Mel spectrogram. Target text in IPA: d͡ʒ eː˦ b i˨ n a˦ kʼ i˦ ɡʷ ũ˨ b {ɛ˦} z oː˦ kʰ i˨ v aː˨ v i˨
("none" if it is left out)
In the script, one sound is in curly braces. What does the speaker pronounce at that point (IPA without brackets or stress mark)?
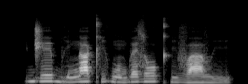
ɛ˦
